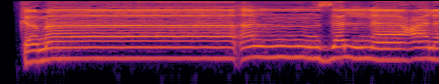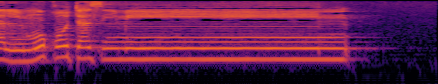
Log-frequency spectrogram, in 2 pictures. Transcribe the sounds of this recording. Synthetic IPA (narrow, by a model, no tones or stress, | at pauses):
kamaː | ʔanzalnaːʕalaːlmʊqt̪asɪmiː | n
